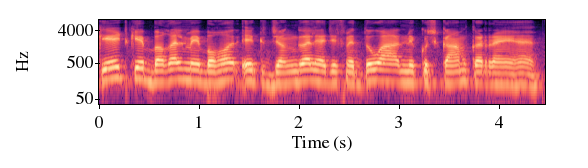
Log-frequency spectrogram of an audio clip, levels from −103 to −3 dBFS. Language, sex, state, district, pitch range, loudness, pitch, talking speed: Hindi, male, Arunachal Pradesh, Lower Dibang Valley, 140-165 Hz, -14 LUFS, 150 Hz, 215 wpm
